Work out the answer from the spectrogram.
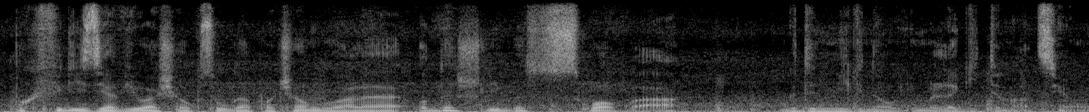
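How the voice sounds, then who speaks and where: A man's voice: deep voice, brisk, very noisy. A man narrating a scripted dramatic story as its reader.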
